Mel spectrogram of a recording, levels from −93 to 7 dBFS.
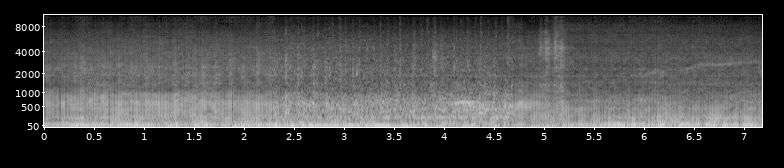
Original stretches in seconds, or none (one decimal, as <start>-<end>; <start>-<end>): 2.3-4.7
